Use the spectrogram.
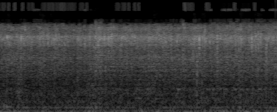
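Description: Sweet potato fries and pork chops sizzling in a hot pan, a steady bright hissing crackle that holds evenly throughout, close and moderately loud.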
